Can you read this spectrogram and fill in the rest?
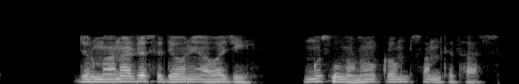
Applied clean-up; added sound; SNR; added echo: neural mask model Resemble Enhance denoiser.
